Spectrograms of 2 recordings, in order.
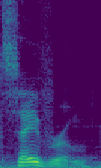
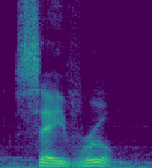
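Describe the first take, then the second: First: The stress falls on the word save. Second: The stress falls on the word room. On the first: It names a room where you save the game. "like a save room" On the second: It means you need to keep space free. "as in you need to save room"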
